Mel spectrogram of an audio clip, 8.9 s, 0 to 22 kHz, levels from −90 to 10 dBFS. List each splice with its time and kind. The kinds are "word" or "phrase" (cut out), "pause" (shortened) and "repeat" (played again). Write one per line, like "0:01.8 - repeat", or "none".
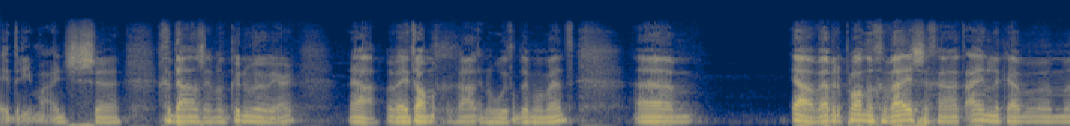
0:01.7 - word
0:03.6 - word
0:03.9 - word
0:04.2 - word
